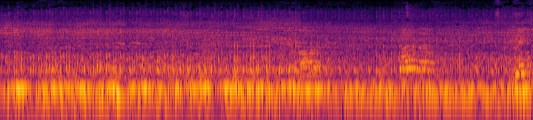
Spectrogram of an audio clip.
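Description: Chhau dance music: a band of barrel drums playing continuously, loud and busy, with a melody line above.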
